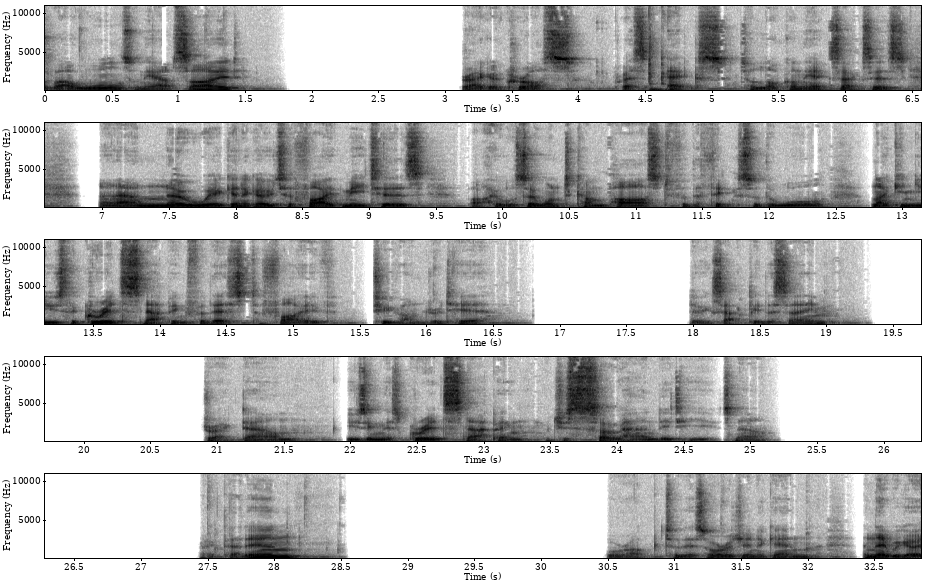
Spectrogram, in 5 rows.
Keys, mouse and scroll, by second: 1.2 shift+middle click, 4.6 x, 16.2 click, 17.0 middle click, 17.1 middle click, 17.9 shift+middle click, 18.4 middle click, 18.6 middle click, 18.7 middle click, 19.1 scroll, 25.9 click, 27.5 click, 27.8 middle click, 27.9 middle click, 28.5 shift+middle click, 29.0 middle click, 31.5 click.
